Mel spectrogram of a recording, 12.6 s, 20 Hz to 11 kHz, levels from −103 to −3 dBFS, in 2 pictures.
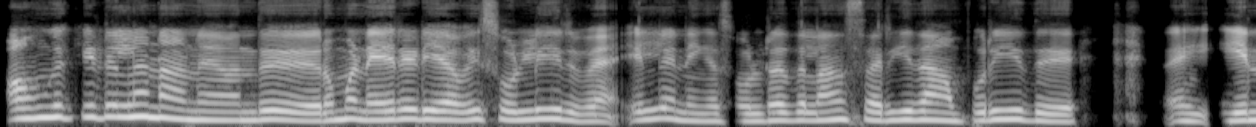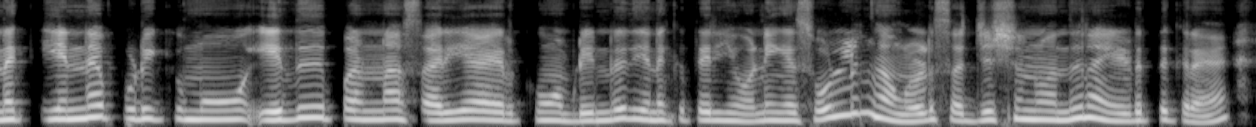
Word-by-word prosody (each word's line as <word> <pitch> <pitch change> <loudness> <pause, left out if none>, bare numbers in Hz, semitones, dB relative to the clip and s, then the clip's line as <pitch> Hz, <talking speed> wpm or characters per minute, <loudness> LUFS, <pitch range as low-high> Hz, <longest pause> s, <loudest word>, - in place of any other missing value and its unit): அவங்கக்கிட்டலாம் 295 +3 +3
நானு 240 -4 +2
வந்து 215 +2 +1 0.2
ரொம்ப 225 +4 +1
நேரடியாவே 225 -1 +3
சொல்லிருவேன். 220 -6 0
"இல்ல 240 +3 -2
நீங்க 190 -1 -4
சொல்றதெல்லாம் 210 +3 -1
சரி 215 -1 -1
தான். 215 -3 +1
புரியுது. 210 -1 -1 0.7
எ - - -2 0.3
எனக்கு 225 +2 +1 0.2
என்ன 250 +4 +5
புடிக்குமோ 235 -2 -1 0.3
எது 240 +5 +1 0.2
பண்ணா 235 0 0
சரியா 215 +2 +1
இருக்கும் 210 +2 -5
அப்பிடின்றது 205 +6 -1
எனக்கு 215 +1 -4
தெரியும். 205 -3 -1
நீங்க 210 -1 0
சொல்லுங்க 325 - 0
உங்களோட 190 +3 -1
சஜஷன் 220 +4 0
வந்து 225 +5 +1
நான் 230 -6 +1
எடுத்துக்கிறேன். 200 -1 -5
225 Hz, 145 wpm, -24 LUFS, 205-240 Hz, 0.7 s, என்ன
